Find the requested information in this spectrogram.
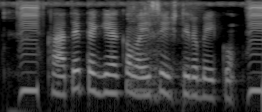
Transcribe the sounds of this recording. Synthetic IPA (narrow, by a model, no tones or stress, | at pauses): kaːt̪et̪eɡijaːkɐʋɐjɐsueʂʈiɾɐbeːku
